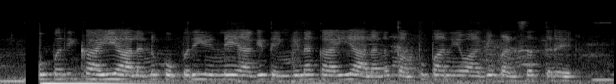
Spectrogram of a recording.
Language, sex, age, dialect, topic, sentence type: Kannada, female, 18-24, Mysore Kannada, agriculture, statement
